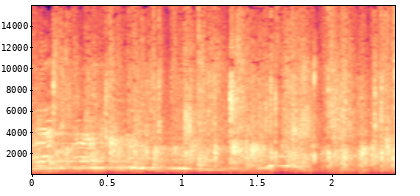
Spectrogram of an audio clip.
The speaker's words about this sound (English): Over on the facts in Pedant's Corner, doing more checking than a gingham dress, please applaud for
